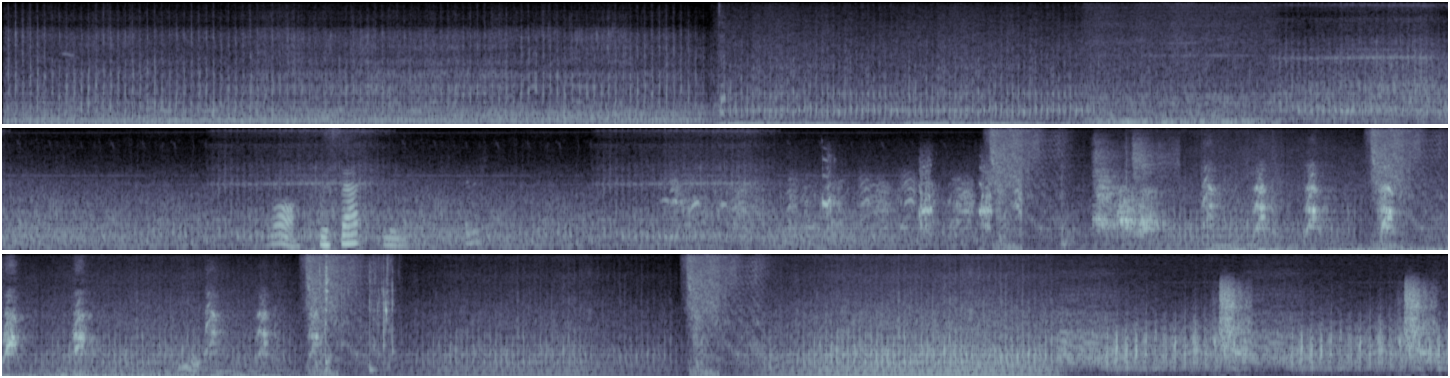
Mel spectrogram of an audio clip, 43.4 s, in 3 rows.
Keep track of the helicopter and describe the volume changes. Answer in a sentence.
The volume of the helicopter goes up.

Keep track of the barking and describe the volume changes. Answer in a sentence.
The volume of the barking goes up, then down.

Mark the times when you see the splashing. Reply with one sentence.
You can hear the splashing from 32.0 to 33.0 s.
